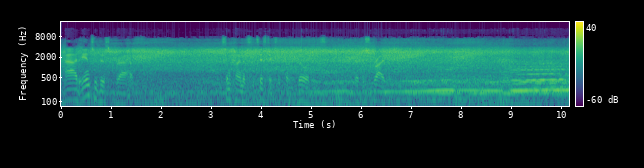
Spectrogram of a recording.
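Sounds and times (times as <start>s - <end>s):
high-revving sports car engines roaring past: 0.0s - 10.1s
speech: 0.1s - 2.0s, 3.2s - 8.0s.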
